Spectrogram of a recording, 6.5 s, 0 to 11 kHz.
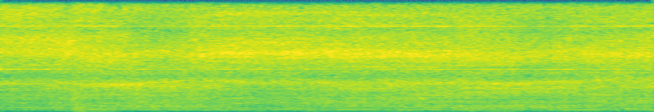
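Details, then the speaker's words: U1 upright vacuum switched on with its separate power and brush roll switches: steady even motor whine over smooth brush-roll hum, no rattles or surging; normal running. "so we'll go ahead and turn this on and turn on the brush roller as well placing a brush roll switch and a power switch"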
